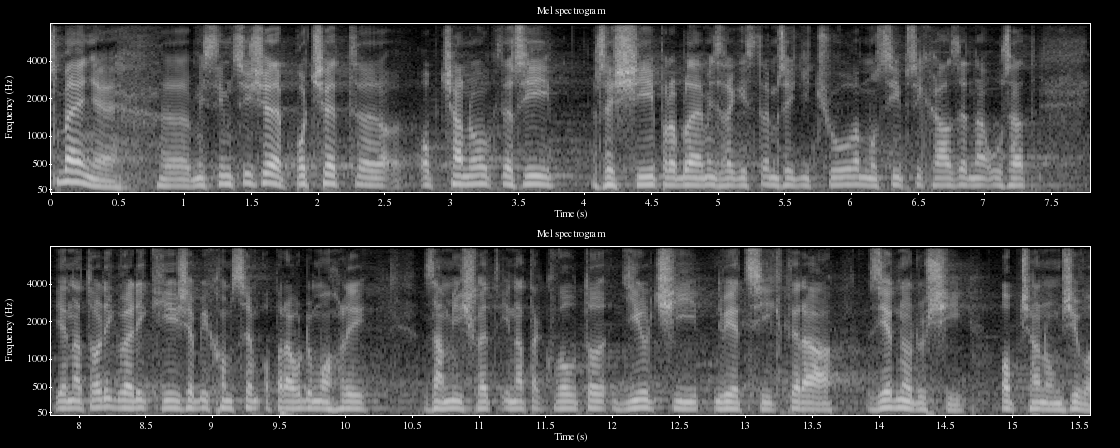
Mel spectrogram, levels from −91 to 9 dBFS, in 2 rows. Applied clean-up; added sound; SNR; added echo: none; none; none; none.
